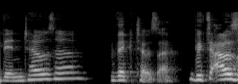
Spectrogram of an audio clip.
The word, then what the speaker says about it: Victoza: We have poor innocent Maggie, 16 years old, who was put on Victoza. Victoza. You say Vintoza?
